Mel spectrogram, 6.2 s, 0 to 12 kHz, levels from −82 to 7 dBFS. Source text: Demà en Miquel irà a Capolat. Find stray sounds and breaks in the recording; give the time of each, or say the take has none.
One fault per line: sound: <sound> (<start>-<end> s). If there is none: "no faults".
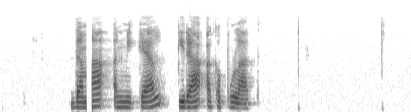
sound: dropout (1.3-1.4 s)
